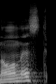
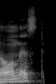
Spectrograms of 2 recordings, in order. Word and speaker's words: honest: Se o H for silencioso, ou seja, ele não será pronunciado, eu uso também o artigo indefinido an. Martin is an honest boy. Martin is an honest boy.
